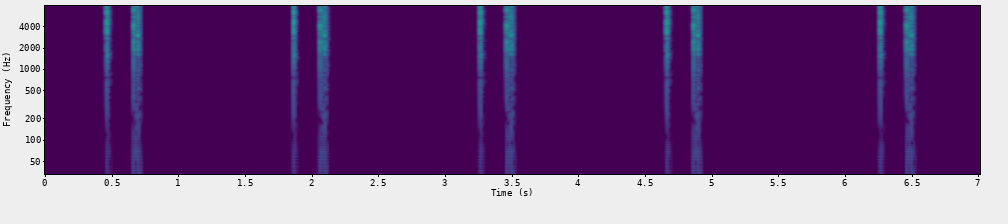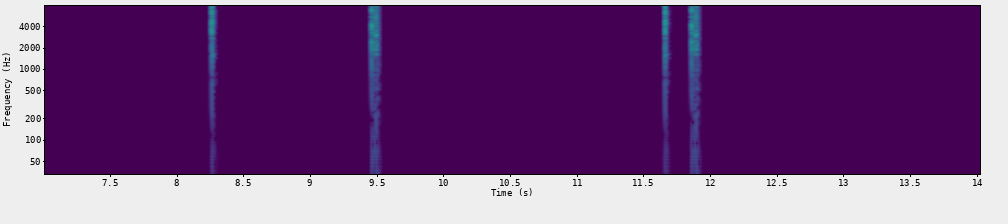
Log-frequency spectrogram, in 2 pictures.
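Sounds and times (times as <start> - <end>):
computer mouse clicks: 0.5 - 0.8, 1.8 - 2.2, 3.2 - 3.6, 4.7 - 5.0, 6.3 - 6.6, 11.7 - 12.0.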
